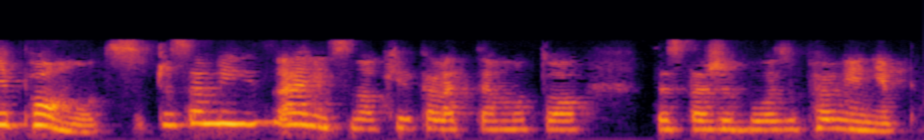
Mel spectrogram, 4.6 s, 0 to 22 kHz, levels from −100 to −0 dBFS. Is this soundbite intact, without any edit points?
yes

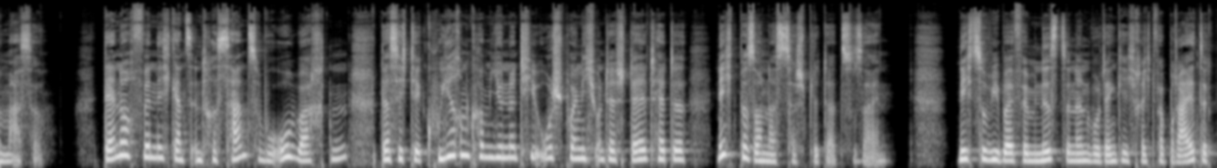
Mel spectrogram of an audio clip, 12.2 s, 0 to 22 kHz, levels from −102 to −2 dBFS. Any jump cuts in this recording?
no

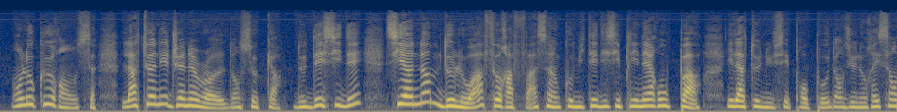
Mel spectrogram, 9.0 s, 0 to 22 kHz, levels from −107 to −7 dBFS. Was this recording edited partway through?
no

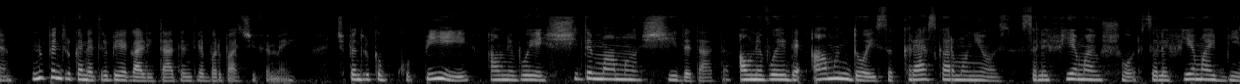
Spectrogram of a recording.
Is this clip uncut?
no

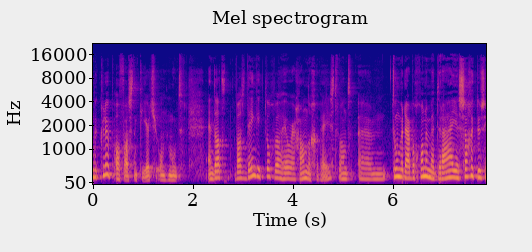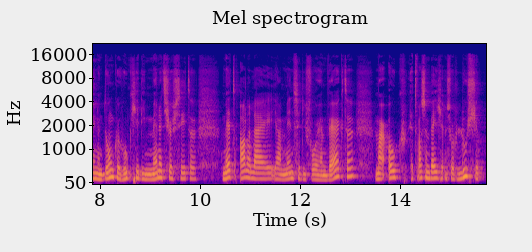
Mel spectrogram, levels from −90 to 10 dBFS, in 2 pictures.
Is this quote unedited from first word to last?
yes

